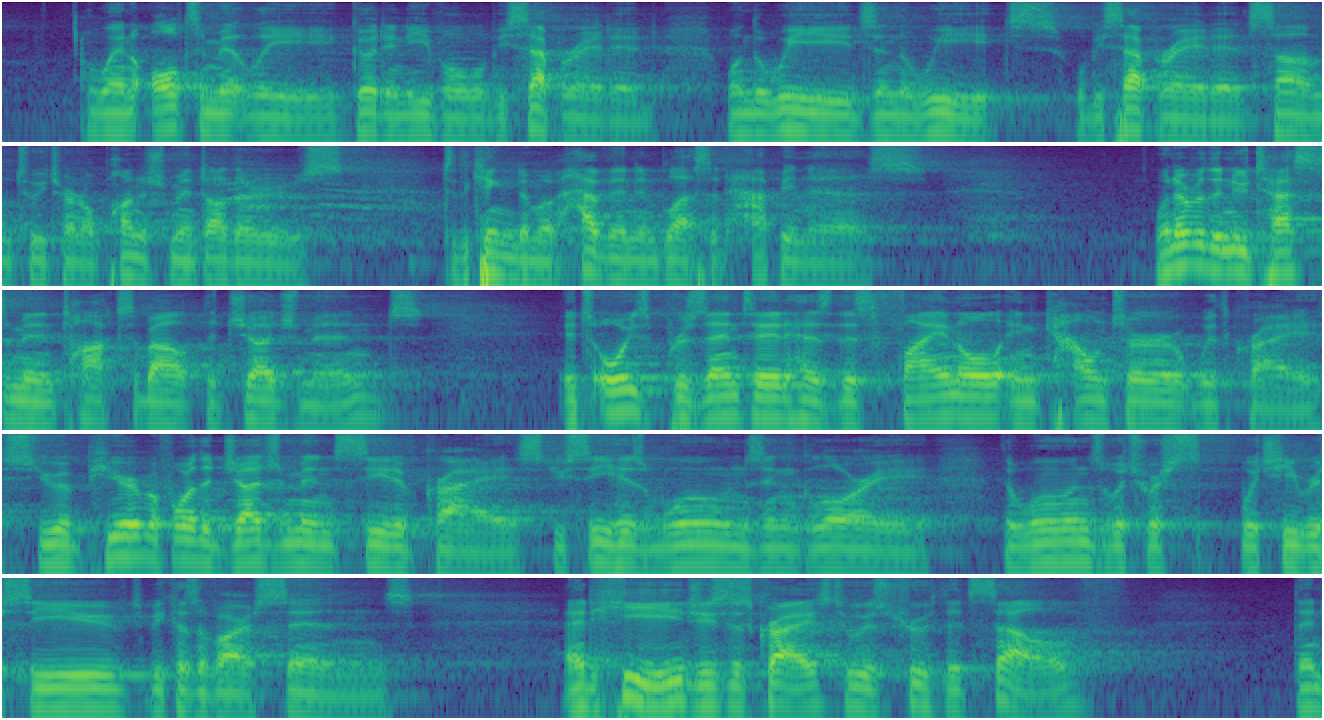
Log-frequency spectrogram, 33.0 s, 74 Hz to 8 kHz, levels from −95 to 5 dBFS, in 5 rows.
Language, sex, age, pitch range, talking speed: English, male, 30-49, 90-110 Hz, 145 wpm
